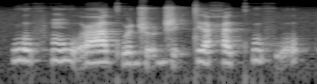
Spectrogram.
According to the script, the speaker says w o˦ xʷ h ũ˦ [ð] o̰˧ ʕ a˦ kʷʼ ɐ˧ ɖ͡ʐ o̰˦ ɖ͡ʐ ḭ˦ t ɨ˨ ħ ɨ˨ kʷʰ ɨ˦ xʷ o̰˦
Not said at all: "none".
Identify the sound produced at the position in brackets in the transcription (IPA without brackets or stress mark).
w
